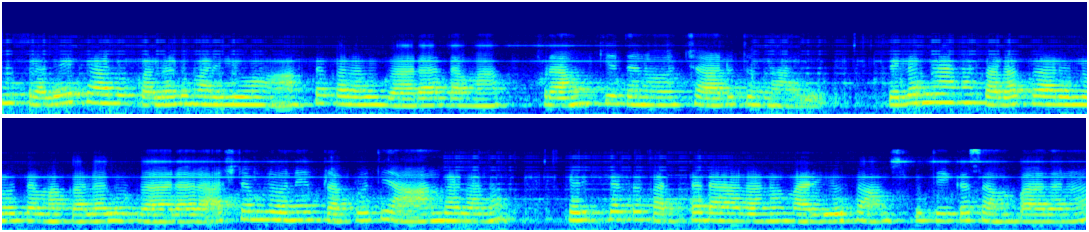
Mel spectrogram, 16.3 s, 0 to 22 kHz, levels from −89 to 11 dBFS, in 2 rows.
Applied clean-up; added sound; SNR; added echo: neural separator model SepFormer DNS4.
